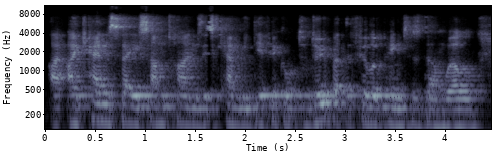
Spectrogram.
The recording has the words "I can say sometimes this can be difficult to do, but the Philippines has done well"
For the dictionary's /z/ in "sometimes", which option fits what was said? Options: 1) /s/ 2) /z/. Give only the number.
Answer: 2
